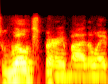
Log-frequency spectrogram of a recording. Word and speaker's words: Wilkes-Barre: Ticket ticket master is Friday night at Smackdown, December 12th, Moheaggan Arena in It's Wilsbury, by the way. People will tell you to pronounce different ways. Wils Barrow, you're a Disney person, right?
